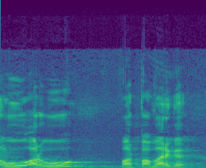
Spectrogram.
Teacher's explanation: ओष्ठ है, ओठ से जो बोले जाते हैं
